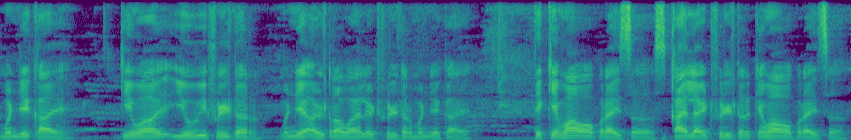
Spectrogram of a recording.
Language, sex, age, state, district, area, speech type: Marathi, male, 60+, Maharashtra, Palghar, rural, spontaneous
